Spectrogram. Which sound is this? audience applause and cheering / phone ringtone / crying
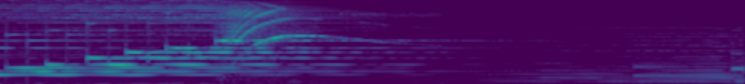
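phone ringtone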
